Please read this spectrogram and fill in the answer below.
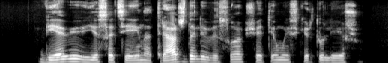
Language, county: Lithuanian, Panevėžys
